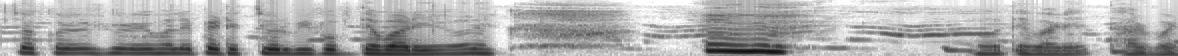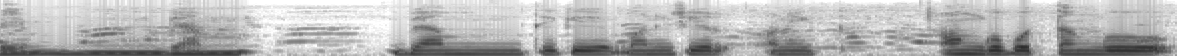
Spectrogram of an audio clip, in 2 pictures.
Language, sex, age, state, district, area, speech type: Bengali, female, 30-45, West Bengal, Birbhum, urban, spontaneous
